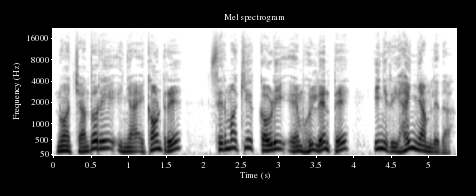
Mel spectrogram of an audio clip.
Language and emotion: Santali, happy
